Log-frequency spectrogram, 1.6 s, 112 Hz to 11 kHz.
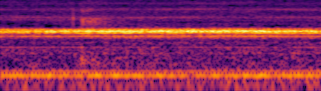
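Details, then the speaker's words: Audi Coupe GT (DZ) 1.8 8v with K-Jetronic during a flow check, after new Bosch injectors and Golf 2 GTI 16s aviation-type lines: a clean, steady high-pitched hiss with no sputter, the injectors spraying evenly with the flow plate barely open. "là, il chantouille bien comme il faut, malgré que le plateau est à peine ouvert."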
